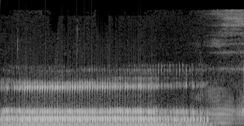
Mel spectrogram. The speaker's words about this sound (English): It's a growling bear.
